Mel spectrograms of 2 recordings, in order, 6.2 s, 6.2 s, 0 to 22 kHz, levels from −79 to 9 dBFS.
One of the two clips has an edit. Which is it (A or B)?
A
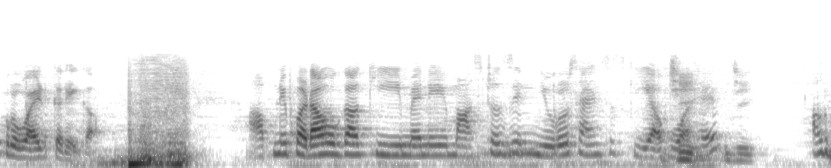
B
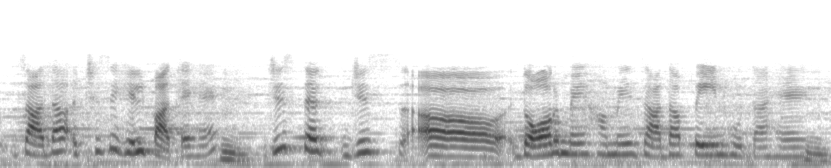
A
